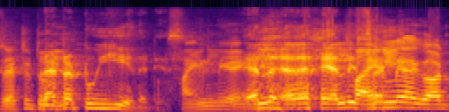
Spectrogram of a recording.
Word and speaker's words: Ratatouille: It's Ratatouille, that is. Finally I got the pronunciation.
